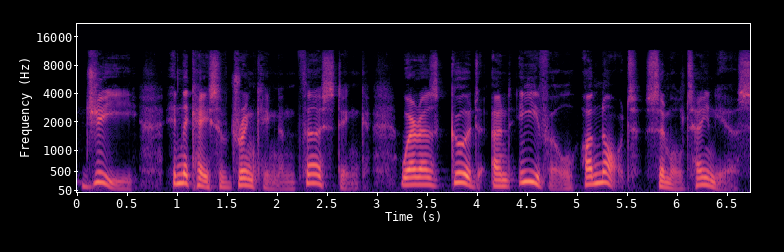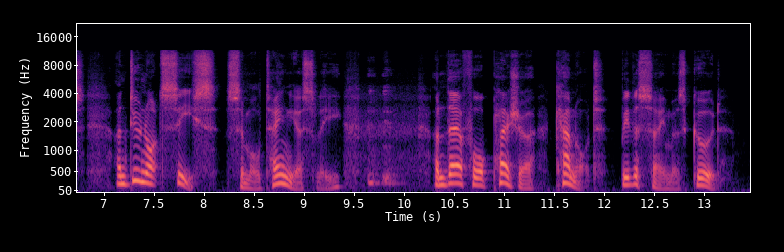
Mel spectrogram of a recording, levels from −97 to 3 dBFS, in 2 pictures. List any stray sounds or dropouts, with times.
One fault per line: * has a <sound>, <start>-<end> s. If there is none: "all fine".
* has a throat clearing, 9.6-10.0 s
